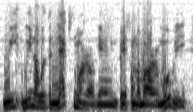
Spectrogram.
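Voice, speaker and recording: A man's voice: mid-range voice, expressive, quick pace, husky, highs cut off. A man co-hosting a live call-in stream, earnest and stumbling over his words as he argues a point. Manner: earnest, stammering restarts. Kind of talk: casual call-in discussion.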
